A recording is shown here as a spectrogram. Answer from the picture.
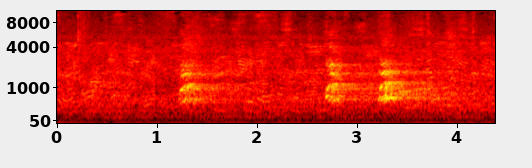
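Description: A dog barks three times, once about a second in and then twice in quick succession near the end, over a background of crowd chatter.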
